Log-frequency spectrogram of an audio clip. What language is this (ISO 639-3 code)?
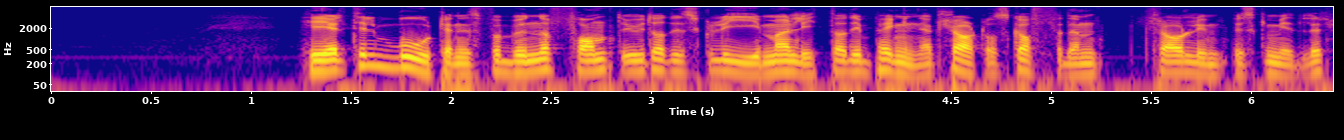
nor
